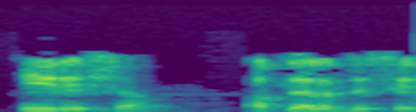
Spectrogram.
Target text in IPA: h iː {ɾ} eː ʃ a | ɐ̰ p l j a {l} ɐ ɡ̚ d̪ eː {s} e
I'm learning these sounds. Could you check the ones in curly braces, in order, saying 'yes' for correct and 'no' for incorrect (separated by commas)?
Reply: yes, yes, yes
